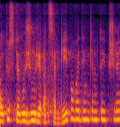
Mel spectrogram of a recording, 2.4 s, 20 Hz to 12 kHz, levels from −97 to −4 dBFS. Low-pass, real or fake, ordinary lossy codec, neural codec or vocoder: 10.8 kHz; fake; Opus, 32 kbps; autoencoder, 48 kHz, 32 numbers a frame, DAC-VAE, trained on Japanese speech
